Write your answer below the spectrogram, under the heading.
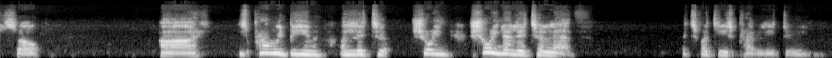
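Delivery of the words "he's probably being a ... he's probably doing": bad put-on Scottish accent, high and swooping. Explaining why a cat nibbles, in a lame scottish accent. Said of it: "why am I doing a Scot a lame Scottish accent".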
